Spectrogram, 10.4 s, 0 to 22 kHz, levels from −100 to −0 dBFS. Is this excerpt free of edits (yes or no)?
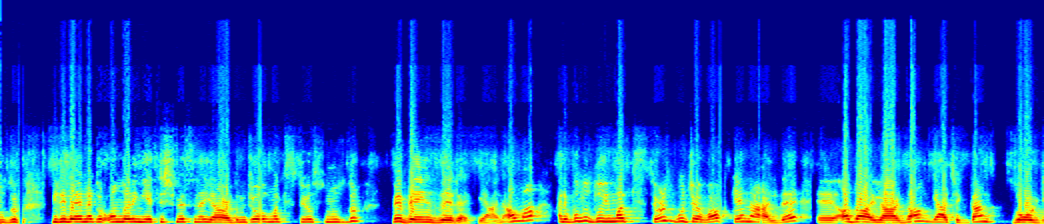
no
